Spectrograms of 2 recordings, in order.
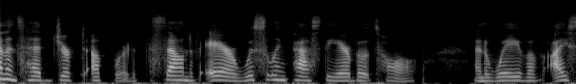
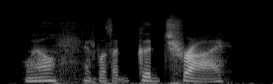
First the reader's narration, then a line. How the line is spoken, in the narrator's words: he said bitterly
